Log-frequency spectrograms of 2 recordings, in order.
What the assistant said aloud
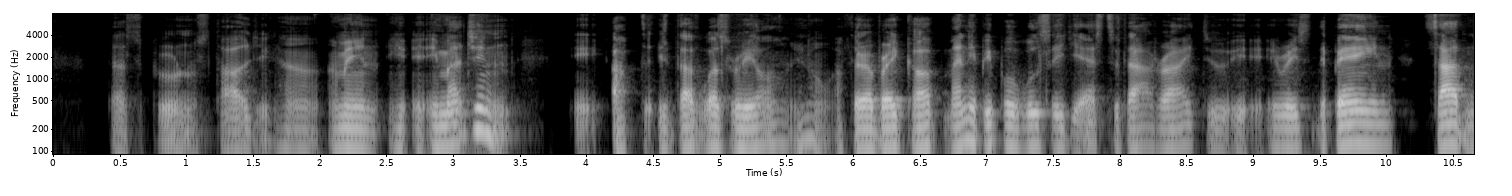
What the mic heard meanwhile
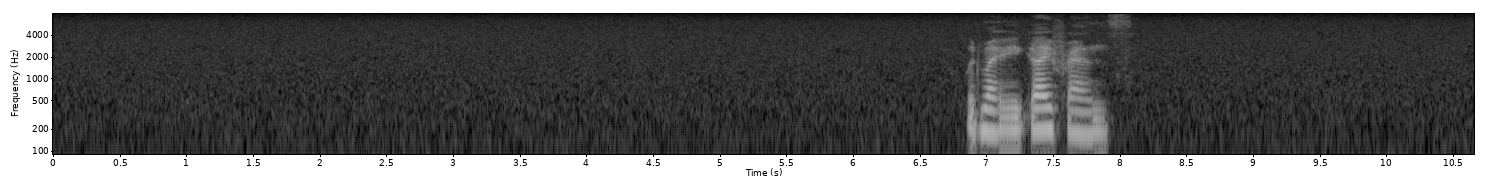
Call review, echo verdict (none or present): none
